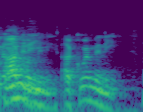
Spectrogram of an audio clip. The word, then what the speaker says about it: Aquemini: I actually listened to the album this time, and they started singing, and it was like, they're saying Aquemini. And I was like, "Oh, that's how you pronounce it."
